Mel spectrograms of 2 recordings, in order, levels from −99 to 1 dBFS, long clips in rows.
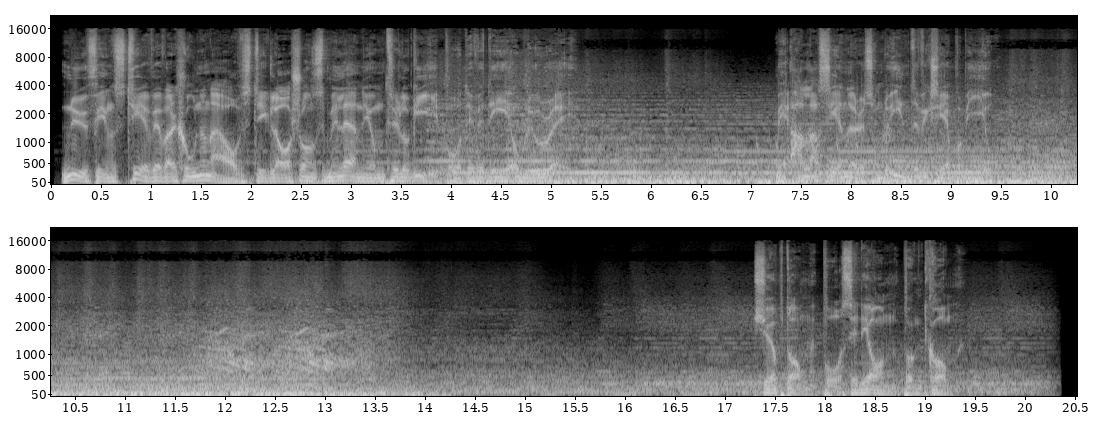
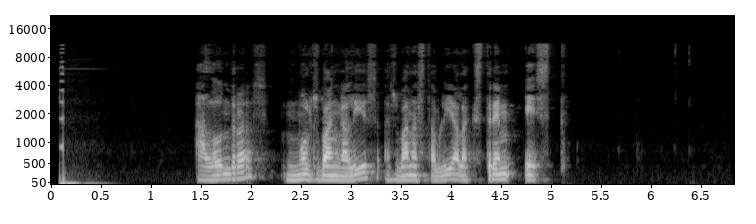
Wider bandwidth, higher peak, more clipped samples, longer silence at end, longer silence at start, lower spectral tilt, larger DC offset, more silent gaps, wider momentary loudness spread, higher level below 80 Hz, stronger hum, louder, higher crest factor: first, 16.5 kHz vs 11.5 kHz; second, -12 dBFS vs -8 dBFS; neither; second, 0.25 s vs 1.7 s; about the same, 0.1 s vs 0.1 s; second, -5 dB/octave vs -7 dB/octave; neither; neither; about the same, 14 LU vs 15 LU; first, -26 dBFS vs -56 dBFS; neither; first, -24 LUFS vs -27 LUFS; second, 10 dB vs 22 dB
